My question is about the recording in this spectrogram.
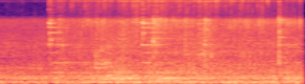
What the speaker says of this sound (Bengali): এই যে বড়িগুলো ভাজছি বড়িগুলো লাল লাল করে ভেজে তুলে রাখবো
